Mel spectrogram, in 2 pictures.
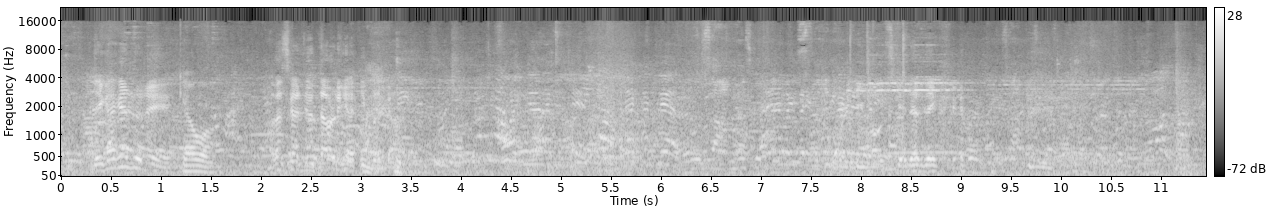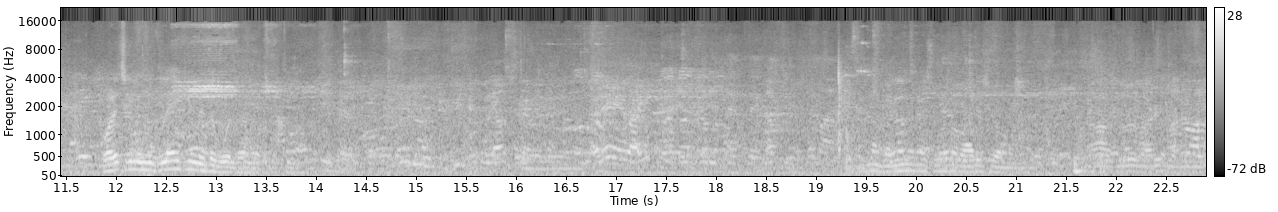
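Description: Men talk and call out close by.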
